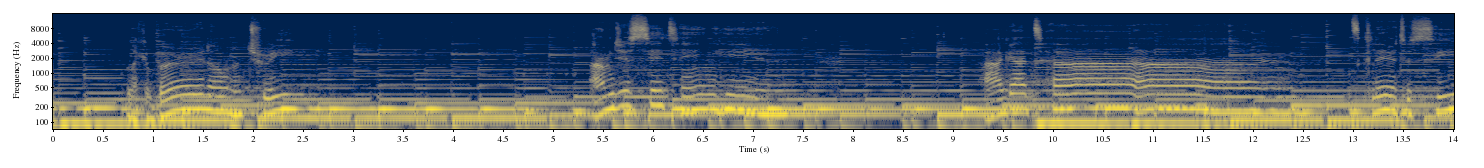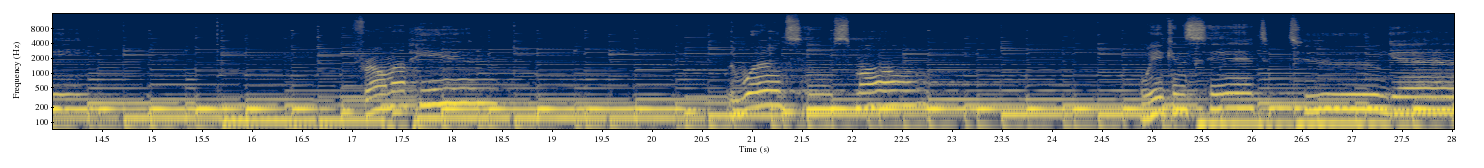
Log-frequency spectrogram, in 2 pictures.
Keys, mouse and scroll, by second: 5.8-6.2 scroll down 5, 6.6-6.9 scroll up 3, 7.0 Tab, 7.6 scroll up 1, 7.9-8.3 scroll down 1, 8.3 click, 10.5-11.6 right drag, 11.6-12.2 scroll down 6, 12.2 click, 12.4-12.9 scroll up 6, 13.2 scroll down 5, 13.5-13.9 middle drag, 14.1 scroll up 2, 15.1 click, 15.7 Tab, 16.0 click, 16.8 3, 17.0 click, 17.3-18.2 scroll up 4, 18.6 i, 20.4 middle click, 20.8 e, 22.7 e.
